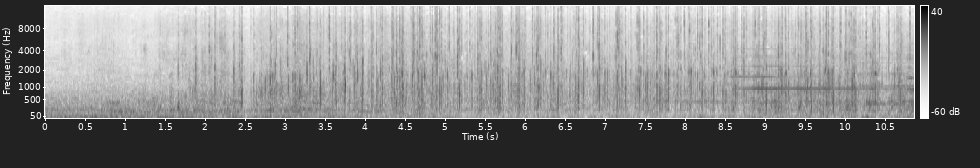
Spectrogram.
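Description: A crowd clapping, starting about two seconds in and growing to a dense, steady patter, with voices among them; near the end a few steady ringing tones come in over it.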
